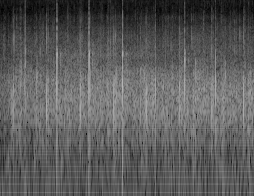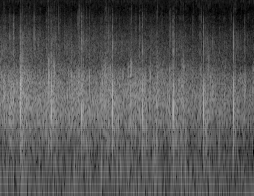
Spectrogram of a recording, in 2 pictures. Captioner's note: applause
